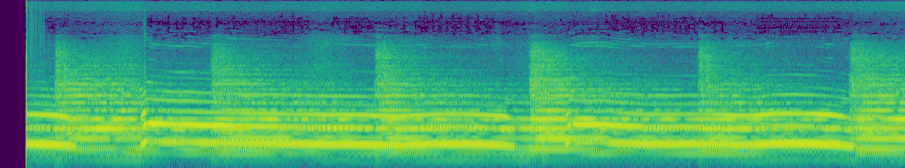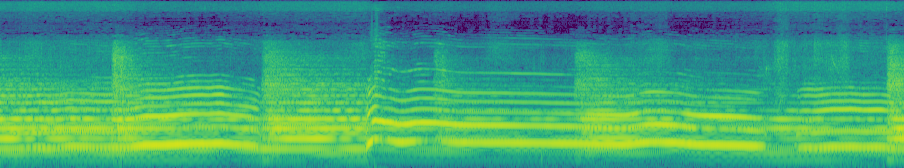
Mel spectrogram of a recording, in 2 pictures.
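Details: Siberian Husky Chico howling along with ringing church bells, a long wavering tone that rises and falls under loud, regular bell strikes every second or so throughout.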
